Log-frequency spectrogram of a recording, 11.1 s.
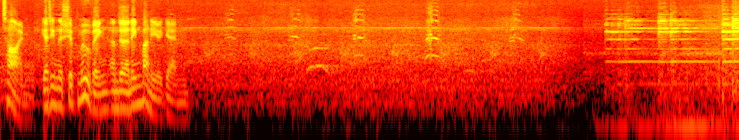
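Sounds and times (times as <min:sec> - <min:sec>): background hiss: 0:00.0 - 0:11.0
birds calling: 0:02.4 - 0:08.5.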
